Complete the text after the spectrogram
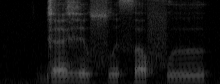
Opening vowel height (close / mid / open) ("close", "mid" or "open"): mid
